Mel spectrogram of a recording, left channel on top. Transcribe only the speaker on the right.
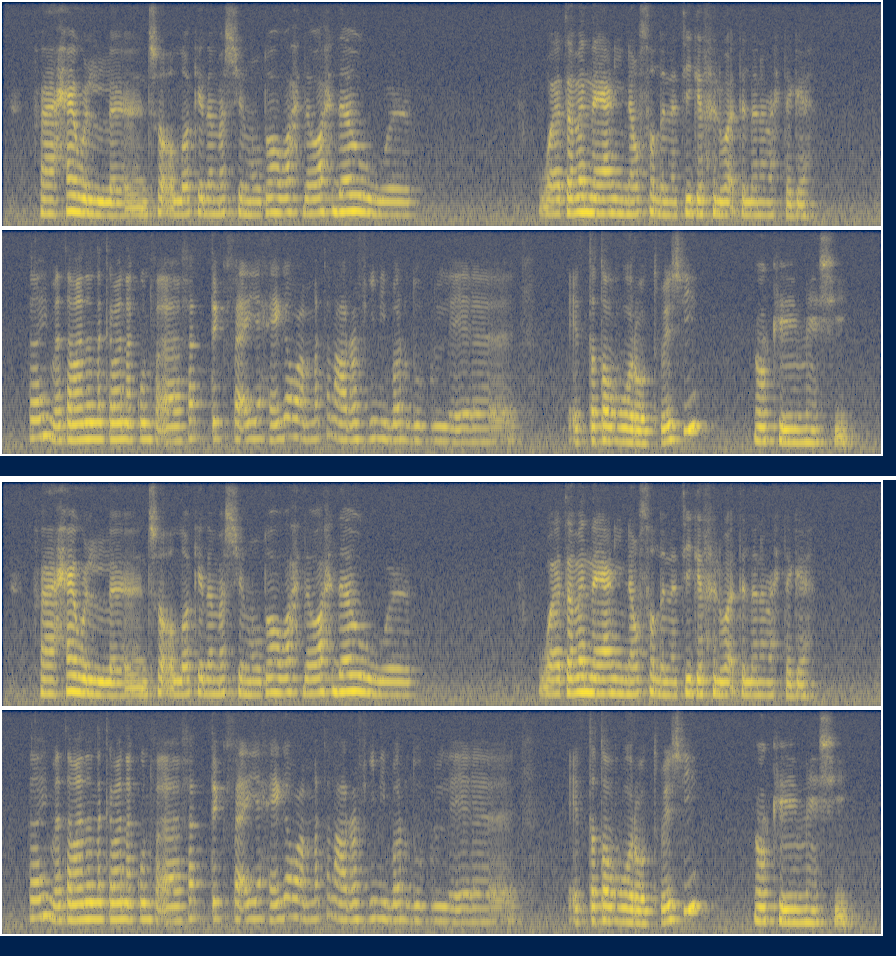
فهحاول آه، ان شاء الله كده ماشي الموضوع واحدة واحدة و... واتمنى يعني ان اوصل لنتيجة في الوقت اللي انا محتاجاه
اوكي ماشي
